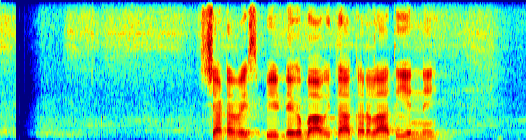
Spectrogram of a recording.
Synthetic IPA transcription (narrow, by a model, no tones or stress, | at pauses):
ʃaʈəɾispiːɖekəbʱaːʋit̪aːkəɾəlaːt̪ijenːe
